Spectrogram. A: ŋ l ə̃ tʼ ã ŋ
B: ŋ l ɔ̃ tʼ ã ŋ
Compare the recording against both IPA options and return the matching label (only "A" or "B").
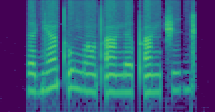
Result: B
